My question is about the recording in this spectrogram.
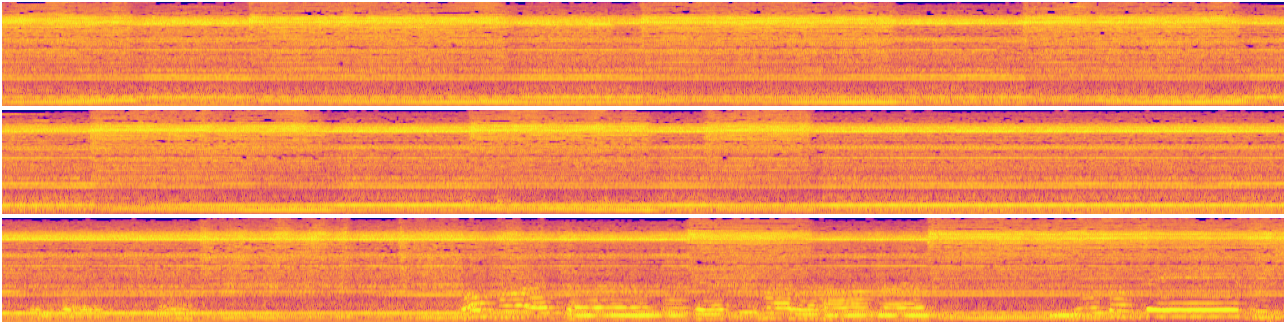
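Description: Bench polisher, a buffing wheel on an electric motor shaft, running with a steady whine while a metal firearm part is polished against it. A man's singing voice joins near the end.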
